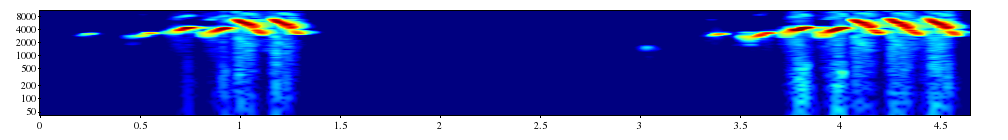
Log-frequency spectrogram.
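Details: Double-collared seedeater singing twice, roughly three seconds apart: soft rising whistled notes lead into a short run of loud, buzzy, down-slurred syllables. The setting is otherwise silent.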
